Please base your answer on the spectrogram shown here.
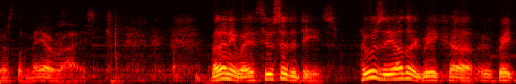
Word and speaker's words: Thucydides: You can't pronounce it. Thucydides. No, Thucydides.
